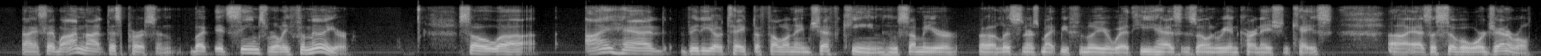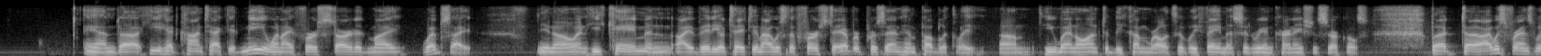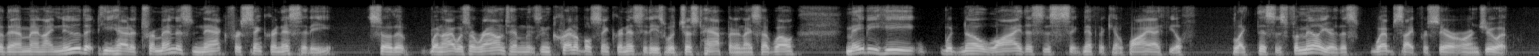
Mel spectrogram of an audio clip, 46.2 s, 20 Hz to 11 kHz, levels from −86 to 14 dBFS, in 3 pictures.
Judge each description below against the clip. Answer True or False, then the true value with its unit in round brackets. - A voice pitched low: True (110 Hz)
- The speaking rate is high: False (185 wpm)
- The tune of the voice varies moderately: True (3.5 semitones)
